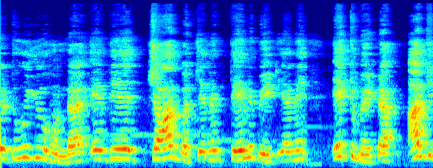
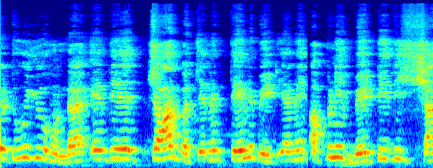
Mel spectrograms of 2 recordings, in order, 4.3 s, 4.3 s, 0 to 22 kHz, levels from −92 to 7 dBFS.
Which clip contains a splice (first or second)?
second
